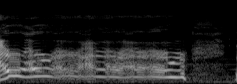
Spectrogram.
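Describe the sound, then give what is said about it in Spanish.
A dog howls in one long, steady, drawn-out note that holds for nearly two seconds, fairly loud, then breaks off into a brief, faint, breathy tail; a ranch dog in Mexico howling before an eclipse. “Antes de que sucediera el eclipse, los perros del rancho empezaban a aullar.”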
